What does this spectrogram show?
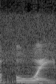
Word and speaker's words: buoy: Oh, that's some sort of a buoy floating around. Not to be confused with the gender, because it's a homophone. Like the boy I'm talking about is spelled B-U-O-Y.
